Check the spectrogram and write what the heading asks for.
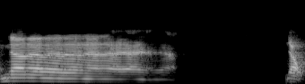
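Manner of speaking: a hint of a horrified dad trailing off; dismayed father. Crime lord dad to his son, mock dismay fading to nothing.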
